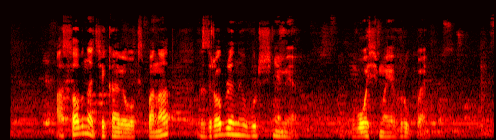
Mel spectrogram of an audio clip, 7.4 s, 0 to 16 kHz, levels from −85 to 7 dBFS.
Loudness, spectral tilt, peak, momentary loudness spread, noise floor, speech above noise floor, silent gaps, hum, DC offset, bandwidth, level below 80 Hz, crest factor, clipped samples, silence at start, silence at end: -26 LUFS; -6 dB/octave; -4 dBFS; 24 LU; -48 dBFS; 23 dB; none; none; under 0.1%; 10.5 kHz; -66 dBFS; 24 dB; under 0.1%; 0.2 s; 0.05 s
